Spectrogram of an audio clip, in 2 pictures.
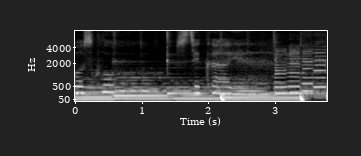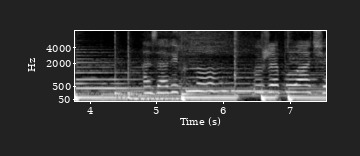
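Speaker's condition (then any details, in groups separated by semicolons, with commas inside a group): No condition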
